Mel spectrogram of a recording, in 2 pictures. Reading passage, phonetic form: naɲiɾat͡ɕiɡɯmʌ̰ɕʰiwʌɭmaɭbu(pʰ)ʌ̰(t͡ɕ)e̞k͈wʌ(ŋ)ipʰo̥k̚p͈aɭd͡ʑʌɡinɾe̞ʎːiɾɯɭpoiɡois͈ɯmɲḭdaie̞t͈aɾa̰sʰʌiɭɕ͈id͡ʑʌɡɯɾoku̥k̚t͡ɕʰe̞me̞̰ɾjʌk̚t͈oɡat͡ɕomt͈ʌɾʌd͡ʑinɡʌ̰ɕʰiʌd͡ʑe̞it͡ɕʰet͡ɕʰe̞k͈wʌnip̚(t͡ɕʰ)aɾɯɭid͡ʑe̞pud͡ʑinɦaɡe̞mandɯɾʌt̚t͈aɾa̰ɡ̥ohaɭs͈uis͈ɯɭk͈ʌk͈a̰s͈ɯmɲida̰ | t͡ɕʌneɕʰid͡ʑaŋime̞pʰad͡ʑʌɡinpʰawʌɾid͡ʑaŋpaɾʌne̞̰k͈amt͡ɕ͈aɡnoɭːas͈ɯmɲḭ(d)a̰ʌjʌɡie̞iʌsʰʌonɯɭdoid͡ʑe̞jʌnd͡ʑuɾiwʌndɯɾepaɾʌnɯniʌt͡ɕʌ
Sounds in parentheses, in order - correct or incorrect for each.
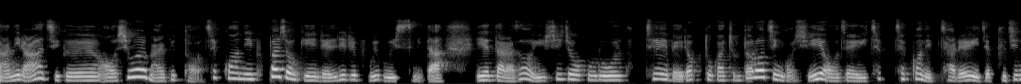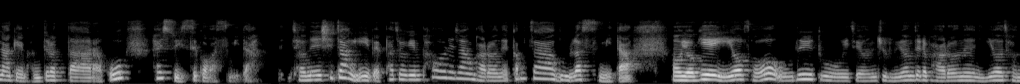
incorrect: tʰ, incorrect: t͡ɕʰ, incorrect: ɲ, correct, correct

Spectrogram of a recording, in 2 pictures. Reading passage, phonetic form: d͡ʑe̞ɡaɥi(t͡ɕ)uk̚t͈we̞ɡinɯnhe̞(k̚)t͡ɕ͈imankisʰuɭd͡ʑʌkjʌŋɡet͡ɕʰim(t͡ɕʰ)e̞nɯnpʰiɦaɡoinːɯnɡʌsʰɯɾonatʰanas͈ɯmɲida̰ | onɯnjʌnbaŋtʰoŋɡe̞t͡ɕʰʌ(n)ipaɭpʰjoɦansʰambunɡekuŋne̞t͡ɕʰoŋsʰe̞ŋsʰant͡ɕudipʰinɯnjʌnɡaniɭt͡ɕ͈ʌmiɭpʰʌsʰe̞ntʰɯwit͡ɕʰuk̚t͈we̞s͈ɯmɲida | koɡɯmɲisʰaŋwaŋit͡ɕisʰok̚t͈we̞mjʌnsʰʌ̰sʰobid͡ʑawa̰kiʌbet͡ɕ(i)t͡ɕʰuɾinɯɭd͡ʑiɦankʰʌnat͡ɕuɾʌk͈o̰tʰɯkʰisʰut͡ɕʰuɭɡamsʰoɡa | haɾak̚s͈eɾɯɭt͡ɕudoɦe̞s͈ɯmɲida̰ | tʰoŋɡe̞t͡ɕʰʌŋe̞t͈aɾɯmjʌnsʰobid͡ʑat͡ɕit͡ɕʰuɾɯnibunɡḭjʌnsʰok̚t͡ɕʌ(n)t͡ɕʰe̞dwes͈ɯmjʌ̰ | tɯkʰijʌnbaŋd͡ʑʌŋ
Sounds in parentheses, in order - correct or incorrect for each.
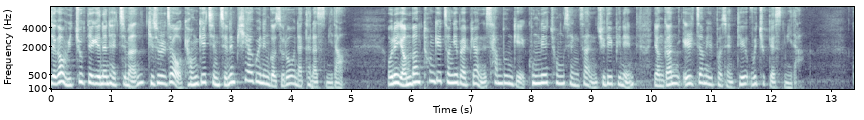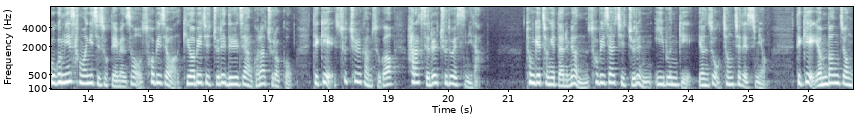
incorrect: t͡ɕʰ, incorrect: t̚, correct, incorrect: ŋ, correct, incorrect: ŋ

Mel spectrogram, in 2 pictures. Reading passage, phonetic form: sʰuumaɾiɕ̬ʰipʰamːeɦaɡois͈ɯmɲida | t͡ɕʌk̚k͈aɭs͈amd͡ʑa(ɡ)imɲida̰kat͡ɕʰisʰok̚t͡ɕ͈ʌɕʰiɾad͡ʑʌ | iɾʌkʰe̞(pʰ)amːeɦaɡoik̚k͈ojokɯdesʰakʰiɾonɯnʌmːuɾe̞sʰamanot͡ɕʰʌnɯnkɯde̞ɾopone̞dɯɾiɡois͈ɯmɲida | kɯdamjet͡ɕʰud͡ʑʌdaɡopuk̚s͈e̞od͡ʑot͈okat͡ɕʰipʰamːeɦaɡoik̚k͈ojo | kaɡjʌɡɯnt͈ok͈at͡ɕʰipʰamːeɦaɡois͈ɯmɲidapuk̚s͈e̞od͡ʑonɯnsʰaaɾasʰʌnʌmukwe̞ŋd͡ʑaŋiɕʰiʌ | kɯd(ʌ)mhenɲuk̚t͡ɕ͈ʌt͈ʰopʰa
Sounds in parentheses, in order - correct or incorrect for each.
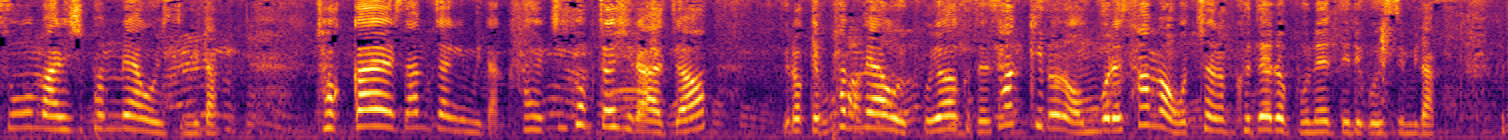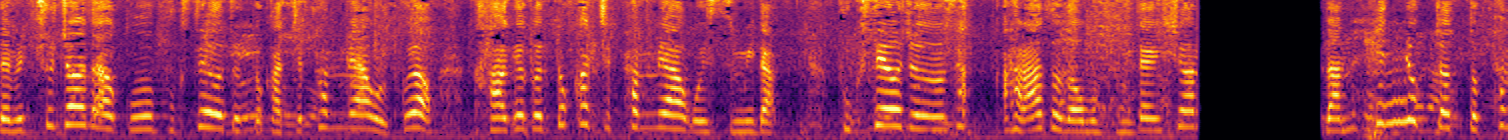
incorrect: ŋ, correct, incorrect: a

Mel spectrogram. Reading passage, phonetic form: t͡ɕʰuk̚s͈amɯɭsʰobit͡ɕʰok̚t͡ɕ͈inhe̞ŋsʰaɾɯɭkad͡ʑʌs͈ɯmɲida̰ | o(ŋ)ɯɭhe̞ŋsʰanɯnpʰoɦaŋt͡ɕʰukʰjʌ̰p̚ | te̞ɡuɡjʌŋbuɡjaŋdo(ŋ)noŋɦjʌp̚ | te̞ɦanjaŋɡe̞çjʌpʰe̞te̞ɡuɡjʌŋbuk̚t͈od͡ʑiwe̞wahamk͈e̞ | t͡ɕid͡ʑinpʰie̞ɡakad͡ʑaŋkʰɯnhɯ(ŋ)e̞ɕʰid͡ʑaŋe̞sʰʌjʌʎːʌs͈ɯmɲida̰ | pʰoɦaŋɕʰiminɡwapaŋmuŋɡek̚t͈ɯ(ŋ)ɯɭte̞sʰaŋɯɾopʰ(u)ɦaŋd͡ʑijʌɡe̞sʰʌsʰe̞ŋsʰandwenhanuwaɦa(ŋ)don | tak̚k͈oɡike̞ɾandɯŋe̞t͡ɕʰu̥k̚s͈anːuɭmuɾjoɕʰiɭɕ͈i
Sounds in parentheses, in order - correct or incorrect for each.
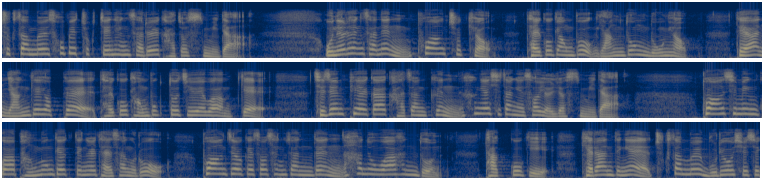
incorrect: n, correct, correct, correct, incorrect: o, incorrect: n

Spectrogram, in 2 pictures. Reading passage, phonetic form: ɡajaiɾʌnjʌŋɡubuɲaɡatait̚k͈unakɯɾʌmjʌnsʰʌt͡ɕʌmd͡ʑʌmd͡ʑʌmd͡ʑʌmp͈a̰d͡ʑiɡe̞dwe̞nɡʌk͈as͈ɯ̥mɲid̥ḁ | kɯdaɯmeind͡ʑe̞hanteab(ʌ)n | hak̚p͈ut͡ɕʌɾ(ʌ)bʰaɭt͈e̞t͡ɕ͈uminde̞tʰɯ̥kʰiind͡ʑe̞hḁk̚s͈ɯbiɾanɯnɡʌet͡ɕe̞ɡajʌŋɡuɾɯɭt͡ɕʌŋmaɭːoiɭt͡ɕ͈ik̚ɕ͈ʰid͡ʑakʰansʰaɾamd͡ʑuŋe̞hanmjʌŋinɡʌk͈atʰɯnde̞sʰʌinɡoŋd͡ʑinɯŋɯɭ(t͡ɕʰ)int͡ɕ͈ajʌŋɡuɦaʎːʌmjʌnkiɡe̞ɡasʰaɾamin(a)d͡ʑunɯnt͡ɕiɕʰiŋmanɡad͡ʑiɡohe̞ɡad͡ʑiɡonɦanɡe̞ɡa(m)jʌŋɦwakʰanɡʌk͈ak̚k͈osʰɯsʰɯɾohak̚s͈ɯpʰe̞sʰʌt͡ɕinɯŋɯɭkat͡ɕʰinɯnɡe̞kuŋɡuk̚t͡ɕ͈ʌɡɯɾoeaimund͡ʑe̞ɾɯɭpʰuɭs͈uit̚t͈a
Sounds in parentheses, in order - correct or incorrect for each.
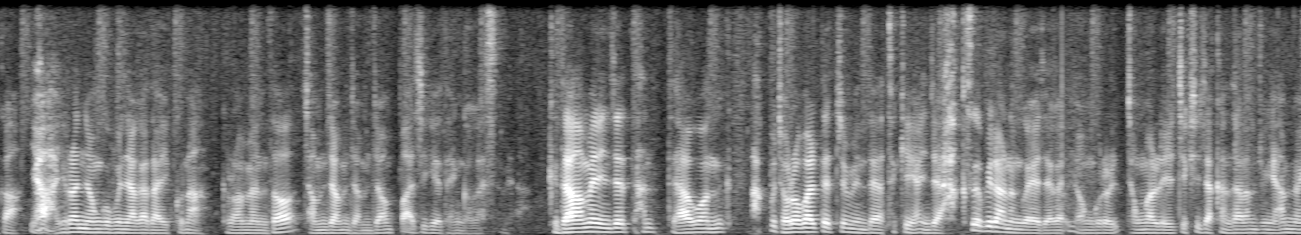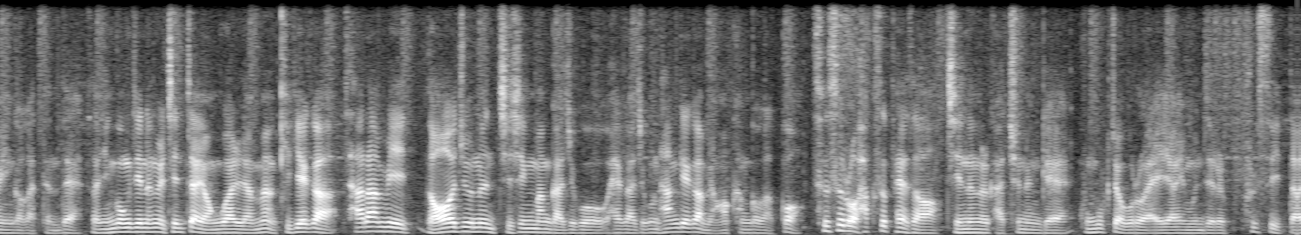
correct, correct, incorrect: t͡ɕ, incorrect: ʌ, correct

